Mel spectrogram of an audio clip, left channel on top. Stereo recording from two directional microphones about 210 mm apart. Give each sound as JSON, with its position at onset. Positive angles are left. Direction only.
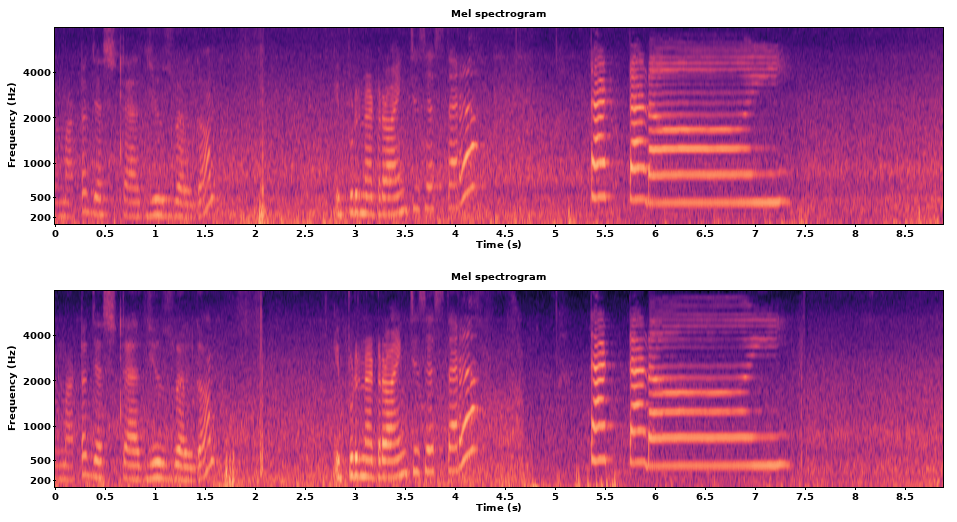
{"t": 0.3, "sound": "a woman's voice", "side_deg": -15}
{"t": 3.0, "sound": "a woman's voice", "side_deg": -15}
{"t": 5.3, "sound": "child singing", "side_deg": -5}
